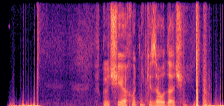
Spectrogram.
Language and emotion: Russian, neutral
